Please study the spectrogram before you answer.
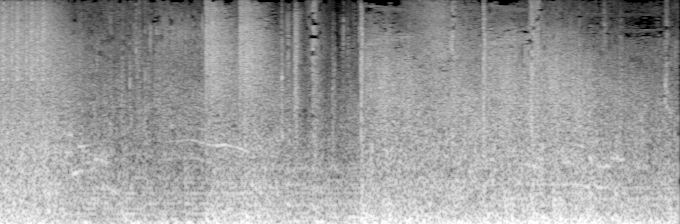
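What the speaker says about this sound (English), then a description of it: "I'm shooting a lot and missing." Dense, rapid gunfire fills the action video game Butcher, a continuous loud barrage of overlapping shots and blasts with no gaps across the whole stretch.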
